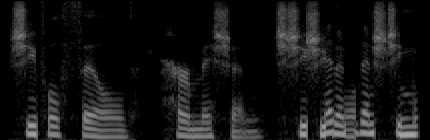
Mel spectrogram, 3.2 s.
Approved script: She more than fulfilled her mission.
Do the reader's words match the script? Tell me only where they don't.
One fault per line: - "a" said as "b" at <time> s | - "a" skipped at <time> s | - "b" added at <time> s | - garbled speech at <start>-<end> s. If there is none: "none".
- "more than" skipped at 0.2 s
- garbled speech at 2.1-3.1 s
